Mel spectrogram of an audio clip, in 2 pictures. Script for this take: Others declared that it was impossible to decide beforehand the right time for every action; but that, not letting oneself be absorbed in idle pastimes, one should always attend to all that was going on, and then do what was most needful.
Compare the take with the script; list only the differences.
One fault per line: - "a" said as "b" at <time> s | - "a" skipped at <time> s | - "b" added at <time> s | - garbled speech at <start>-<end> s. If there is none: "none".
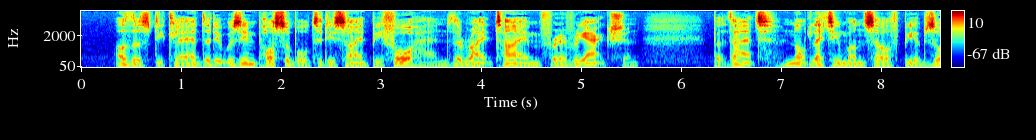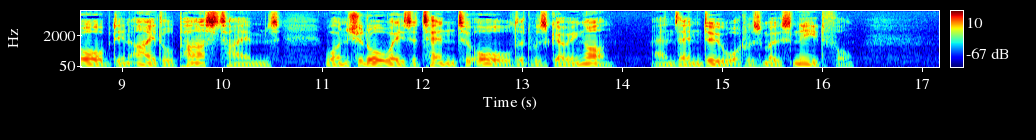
none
